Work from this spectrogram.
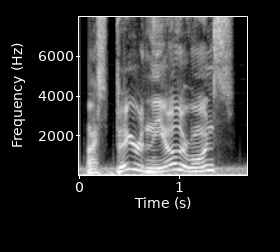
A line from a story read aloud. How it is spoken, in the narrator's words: Dale yelled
